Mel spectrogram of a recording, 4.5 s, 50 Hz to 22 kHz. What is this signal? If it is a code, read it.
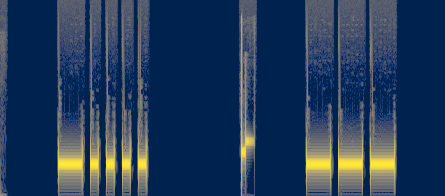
Morse code, heard as a keyed tone, about 15 wpm, 700 Hz. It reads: 6 O
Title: Single Letter-Number Alt - Rapid-Fire 15wpm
